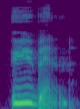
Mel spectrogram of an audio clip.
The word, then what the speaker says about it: üben: Wir üben. Ihr übt. And sie üben. As you can see and hear, you really have to be careful how you pronounce O-Umlaut. Üben.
